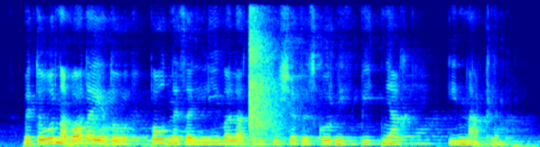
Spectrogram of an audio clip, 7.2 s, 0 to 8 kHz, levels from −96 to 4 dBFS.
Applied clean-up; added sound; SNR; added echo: none; Clapping; 14 dB; reverberation time 1.4 s.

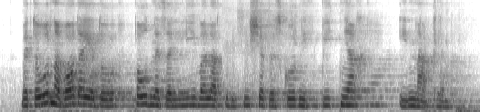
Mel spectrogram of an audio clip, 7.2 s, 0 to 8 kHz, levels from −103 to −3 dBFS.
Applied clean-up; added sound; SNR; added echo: neural separator model SepFormer DNS4.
